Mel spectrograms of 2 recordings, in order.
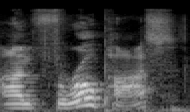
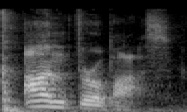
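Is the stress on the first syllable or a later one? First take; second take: later; first. First: The stress falls on a later syllable. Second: The stress falls on the first syllable. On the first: The speaker calls it wrong. "Notice it's not anthropos" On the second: The speaker calls it right. "Because that acute is on that first syllable"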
